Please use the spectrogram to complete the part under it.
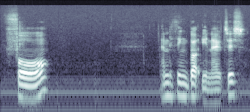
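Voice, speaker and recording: A presenter who repairs radios works at an indoor workbench, talking through the job aloud in a matter-of-fact, informal demonstration. He has an English accent and a medium-pitched, darkish voice, speaking slowly, with a little hiss or hum in the recording.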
